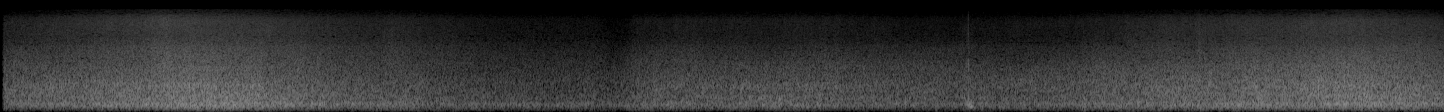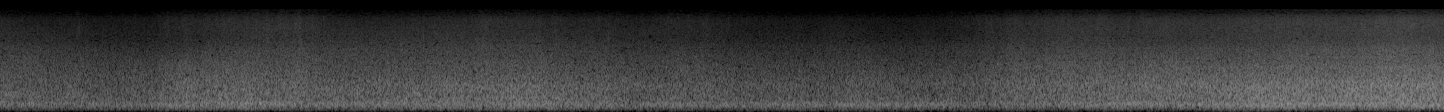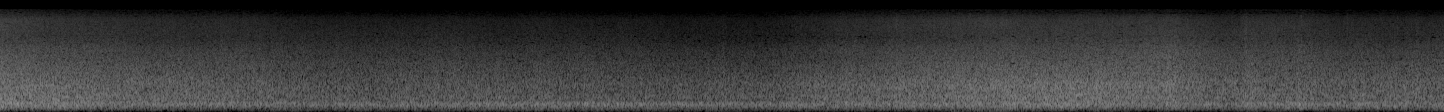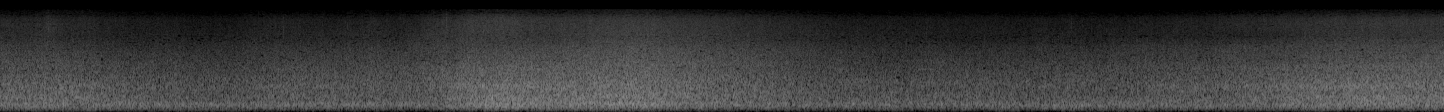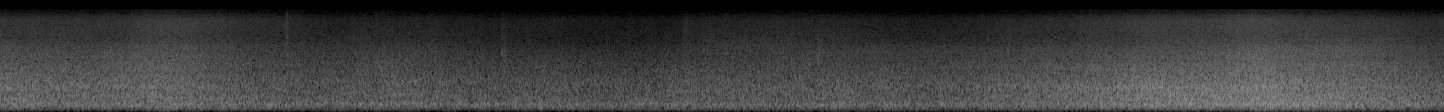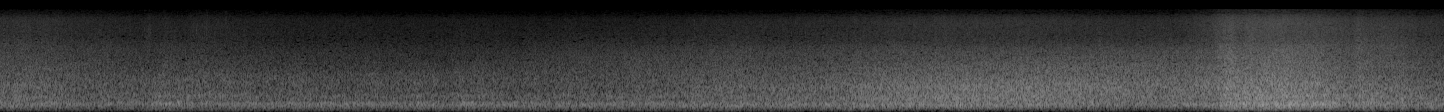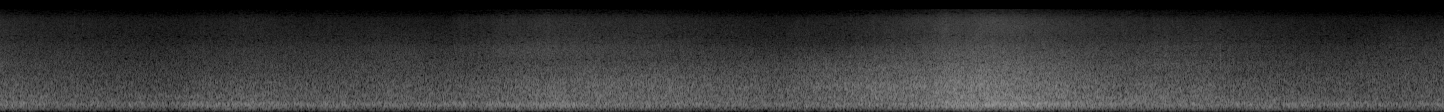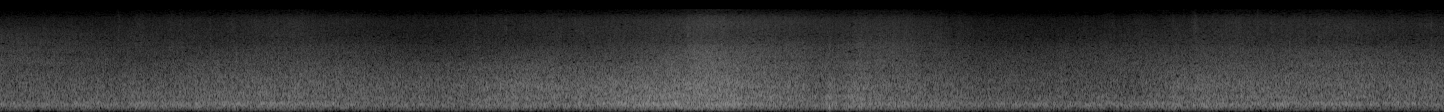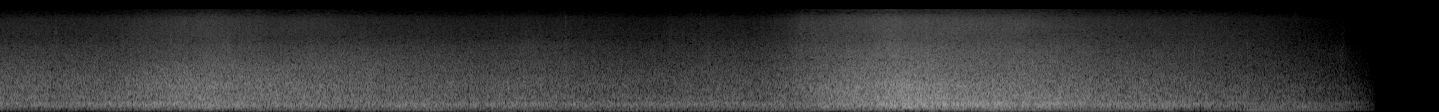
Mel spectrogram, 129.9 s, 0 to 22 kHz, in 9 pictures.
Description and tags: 4meter from seashore
h4n X/Y
sea, wind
